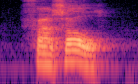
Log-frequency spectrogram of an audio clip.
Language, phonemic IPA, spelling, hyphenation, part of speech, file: Dutch, /vaːˈzɑl/, vazal, va‧zal, noun, Nl-vazal.ogg
- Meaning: vassal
